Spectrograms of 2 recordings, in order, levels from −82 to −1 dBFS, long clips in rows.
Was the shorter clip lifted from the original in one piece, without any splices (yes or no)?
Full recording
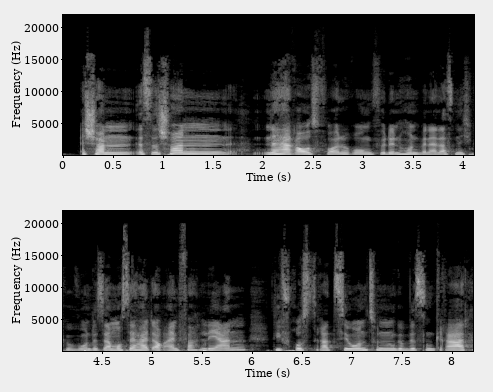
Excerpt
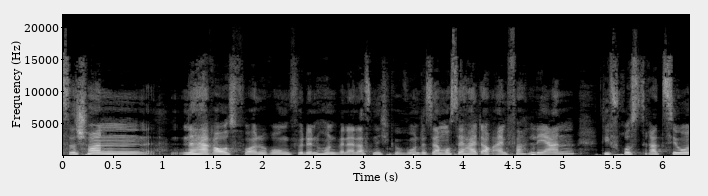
yes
